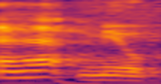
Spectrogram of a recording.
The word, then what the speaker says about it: Mu: ตรง นี้ นะ ครับ ตัว นี้ อ่าน ว่า บิล นะ Mu มิ้ว นะ มิ้ว 9 นั่น เอง โดย ไม่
